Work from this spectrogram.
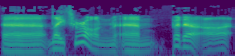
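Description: Very bright, crisp-edged man thinking aloud. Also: fairly low pitch, expressive, a little slow, dry recording. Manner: hesitant, thinking aloud, opinionated. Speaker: film podcast co-host. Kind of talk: casual film discussion.

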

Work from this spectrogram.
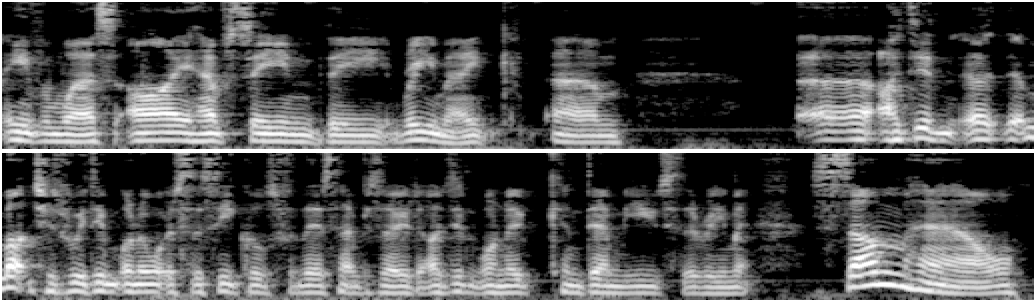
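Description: A man co-hosting a podcast, chatting about a film in a wry, animated way. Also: on the low side. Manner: chatty, wry, animated when making a point. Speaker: podcast co-host. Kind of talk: casual film discussion.

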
